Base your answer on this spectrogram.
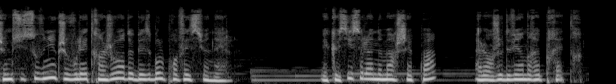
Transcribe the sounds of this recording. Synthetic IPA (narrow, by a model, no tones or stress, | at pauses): ʒ̥əməsɥisuvnykəʒəvulɛɛt̪χɛ̃ʒuœʁd̪əbɛzbolpχɔfɛsjɔnɛl | mɛkəsisəlanəmaʁʃɛpa | alɔʁʒəd̪əvjɛ̃d̪ʁɛpχɛt̪χ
